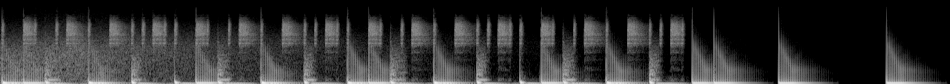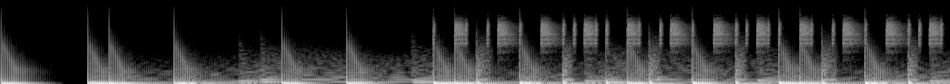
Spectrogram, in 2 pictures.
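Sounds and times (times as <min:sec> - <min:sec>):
deep bass-drum hits: 0:00.0 - 0:08.2, 0:13.8 - 0:19.0
electronic music with drum-machine beat: 0:00.0 - 0:08.2, 0:08.9 - 0:19.0.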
